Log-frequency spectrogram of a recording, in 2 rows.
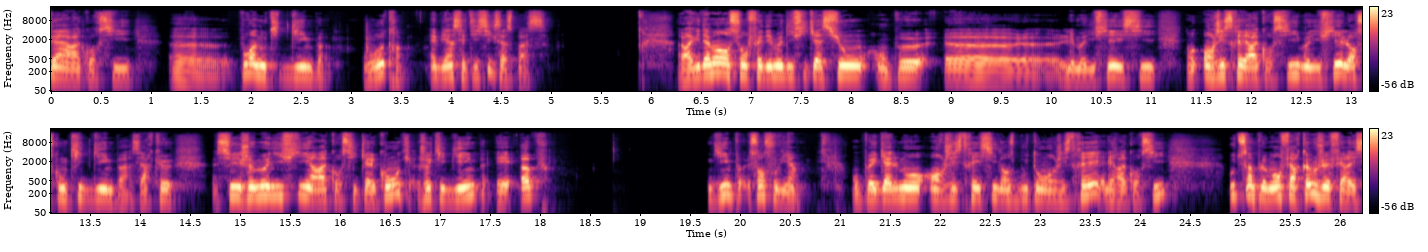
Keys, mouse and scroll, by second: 1.4 scroll up 2, 2.2 scroll down 2, 2.8-3.6 scroll up 4, 3.8 scroll up 2.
